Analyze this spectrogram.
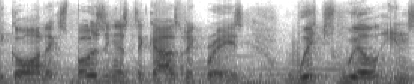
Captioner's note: none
